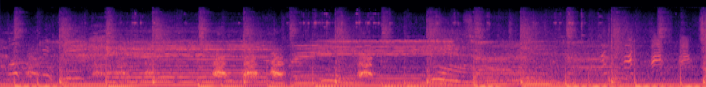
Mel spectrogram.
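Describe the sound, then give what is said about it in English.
Three dogs bark and yip in quick, irregular bursts, some whimpering in between, loud over a steady bed of background music, in a scene with Charlize Theron from the film Sweet November. “This is the best scene from her. Only three dogs.”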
